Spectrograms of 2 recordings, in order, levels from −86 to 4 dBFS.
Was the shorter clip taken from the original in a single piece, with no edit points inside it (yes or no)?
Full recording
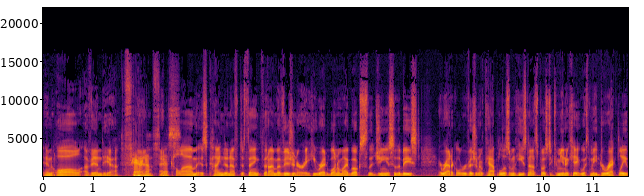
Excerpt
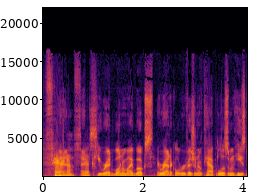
no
